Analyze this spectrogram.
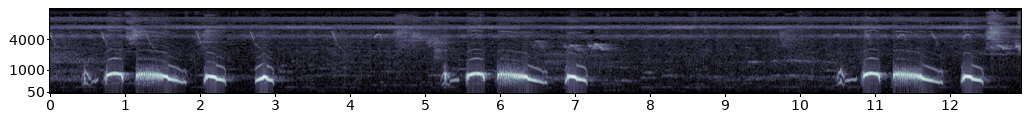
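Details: Lure recording of a spotted dove meant to draw calls from young birds. Three cooing phrases come about every five seconds, each with short hooked coos around a longer descending drawn note.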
